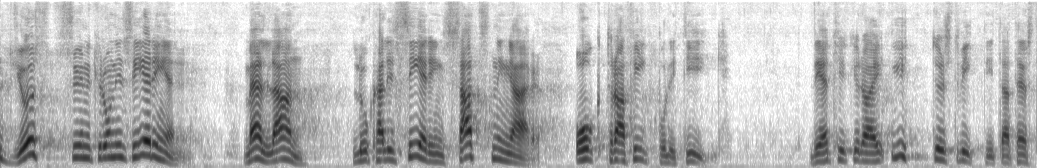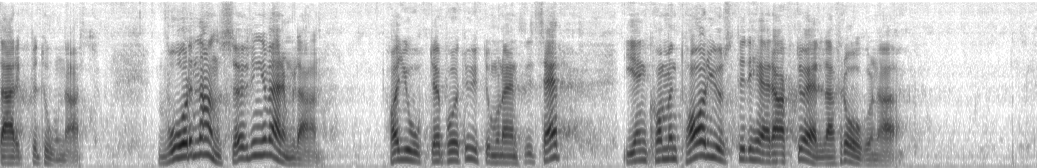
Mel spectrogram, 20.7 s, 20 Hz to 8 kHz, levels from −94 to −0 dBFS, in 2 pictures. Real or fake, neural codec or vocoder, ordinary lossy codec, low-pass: fake; codec, 16 kHz, 4.8 kbps, FACodec; none; none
